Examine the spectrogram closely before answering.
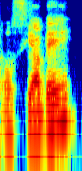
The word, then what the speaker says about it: Osiobe: long um my name my full name is pronounced um osiabe um the name of my family's Foundation is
